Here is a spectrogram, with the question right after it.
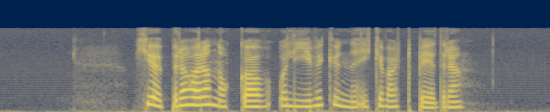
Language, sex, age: Norwegian, female, 35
